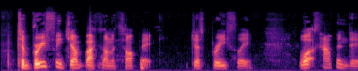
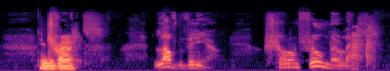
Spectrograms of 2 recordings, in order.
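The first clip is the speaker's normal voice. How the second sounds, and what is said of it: Imitates another person's voice, poorly. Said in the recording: “do it in my Nolan voice, which is really bad as well ... It sounded like David Attenborough.”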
